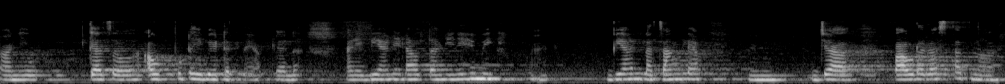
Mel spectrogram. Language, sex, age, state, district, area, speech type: Marathi, female, 18-30, Maharashtra, Ahmednagar, rural, spontaneous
